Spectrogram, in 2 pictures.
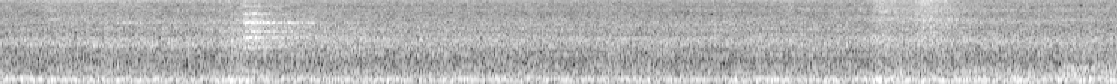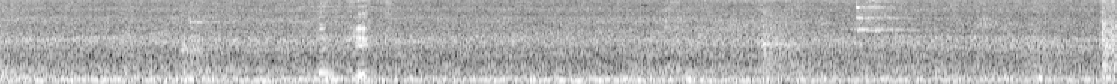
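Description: Steady low room hum in a buffet hall, with a few faint clicks about two, six and ten seconds in.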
